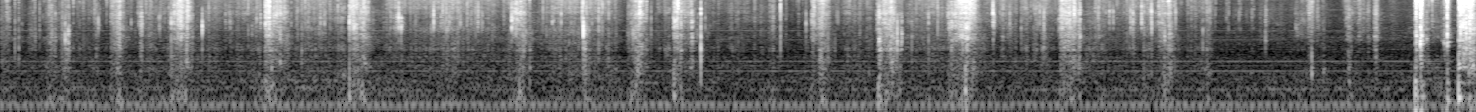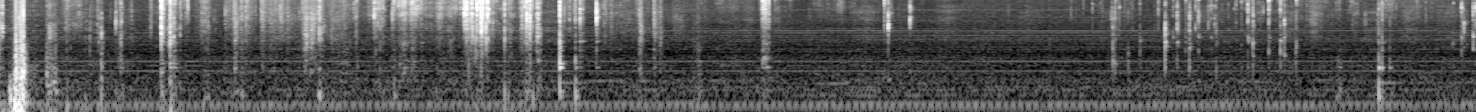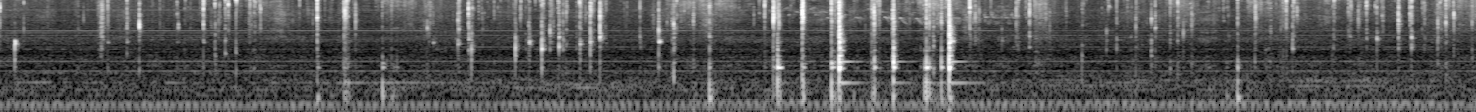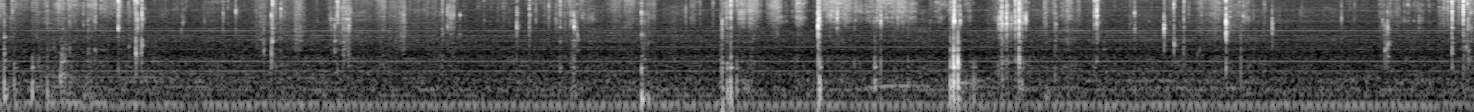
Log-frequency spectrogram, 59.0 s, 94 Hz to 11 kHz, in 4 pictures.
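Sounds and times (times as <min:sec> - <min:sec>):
chalk snapping and cracking: 0:00.0 - 0:21.4, 0:25.6 - 0:59.0
wet chalk squishing and crunching: 0:00.0 - 0:24.4, 0:25.0 - 0:59.0
steady low hum: 0:00.0 - 0:59.0.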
